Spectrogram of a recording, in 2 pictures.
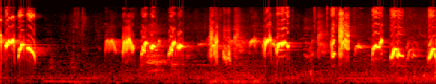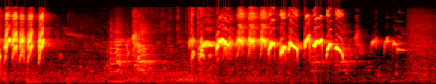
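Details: Red-whiskered bulbul in hót ché contest song, sung to goad other birds into replying; long, busy sequences of rapid warbled whistles rising and dipping, in three main bursts with brief pauses.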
